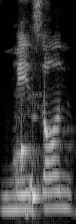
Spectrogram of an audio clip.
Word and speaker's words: Maizon: Our Instagram page is Mason Val. It's spelled m a i z o n.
